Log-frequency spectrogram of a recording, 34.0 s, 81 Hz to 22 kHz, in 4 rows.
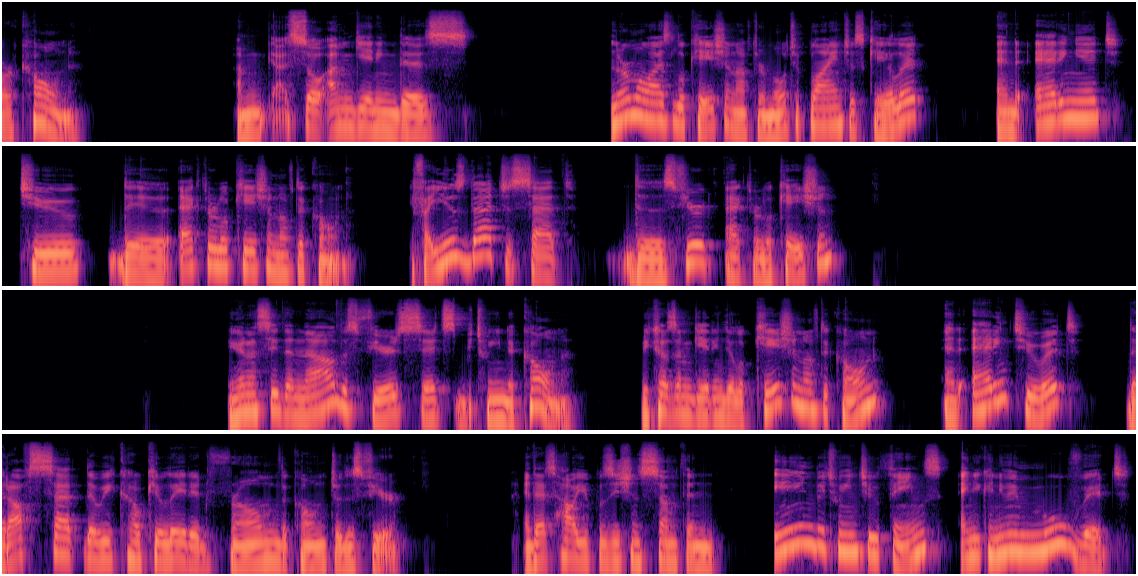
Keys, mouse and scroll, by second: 0.6 right click, 5.3 click, 6.2 click, 7.8 click, 9.4 click, 11.0 click, 12.4 click, 13.8 click, 14.9 click, 16.7 click, 17.9 click, 19.0 right click, 19.0 d, 19.4 s, 20.9 click, 23.2 click, 28.5 click, 29.7 click, 31.3-34.0 drag.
